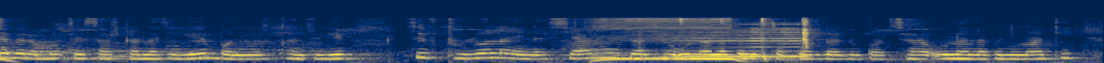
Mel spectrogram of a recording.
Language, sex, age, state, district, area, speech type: Nepali, female, 18-30, West Bengal, Alipurduar, urban, spontaneous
